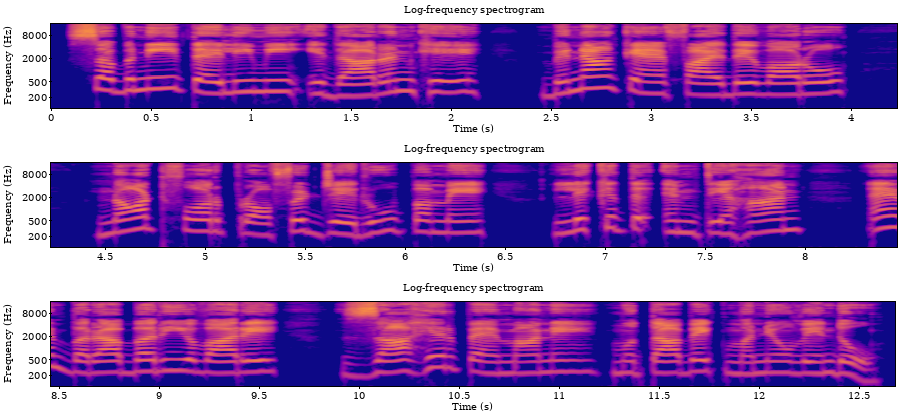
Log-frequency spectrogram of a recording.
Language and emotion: Sindhi, neutral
